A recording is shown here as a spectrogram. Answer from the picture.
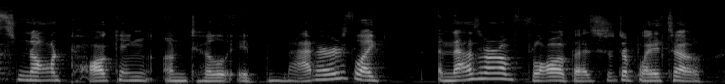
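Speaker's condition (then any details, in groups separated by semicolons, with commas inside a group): Spinocerebellar ataxia type 2, SCA2; tongue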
